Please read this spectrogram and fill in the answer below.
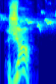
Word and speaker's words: Jean: It's a French name. It's pronounced Jean. And you are Jean. See the difference?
